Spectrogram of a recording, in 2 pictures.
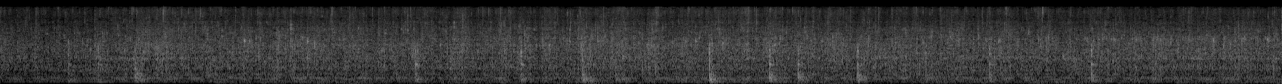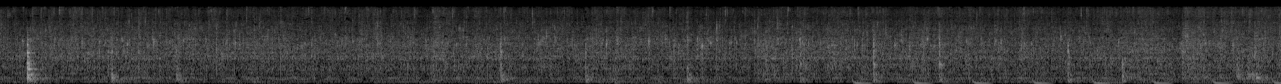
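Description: Chicken pieces fry in a pan with a continuous loud sizzle and crackle, broken now and then by scraping knocks as the pieces are flipped.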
